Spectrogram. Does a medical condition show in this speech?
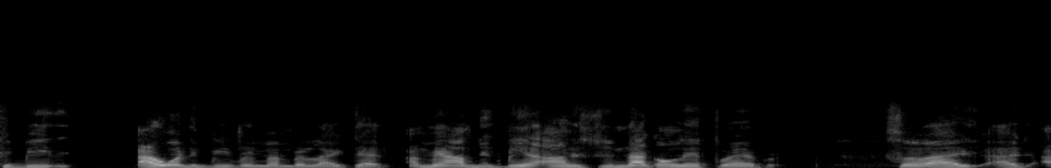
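Yes: cerebral palsy.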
